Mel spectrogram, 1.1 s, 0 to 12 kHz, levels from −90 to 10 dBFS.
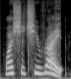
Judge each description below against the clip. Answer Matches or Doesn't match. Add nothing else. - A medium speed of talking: Doesn't match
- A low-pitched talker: Doesn't match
